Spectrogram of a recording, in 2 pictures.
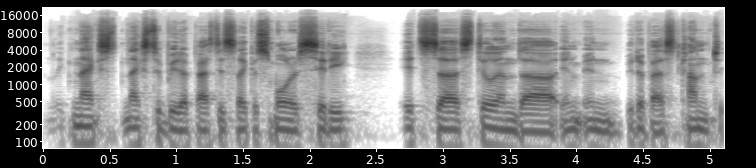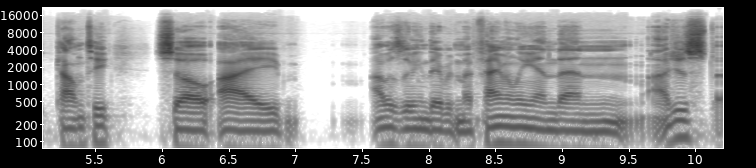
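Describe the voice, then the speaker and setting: A young Hungarian man in his twenties, a college fencer, chats casually as an interview guest with a Hungarian accent. His voice is low and fairly bright, and he's hesitant, with many fillers and restarts.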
